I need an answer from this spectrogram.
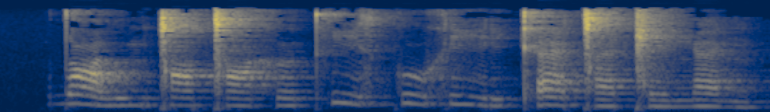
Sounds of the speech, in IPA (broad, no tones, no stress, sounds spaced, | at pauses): d̪ ɑ ð u m ǀ ɑ ǀ ɑ x ɵ t̪ʰ i z k u x ɾ i ɾ i kʼ æ ǀ æ ǁ e ŋ æ ŋ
